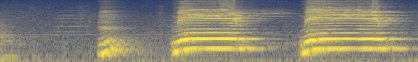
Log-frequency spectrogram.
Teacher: দুই ঠোঁটের শুকনো অংশ থেকে মিম হরফটি উচ্চারিত হয়, মিম মিম। মিম হরফটি পড়ার সময় আওয়াজ মিডিয়াম হবে, চিকন হবে, নিচের দিকে দাবিত হবে, বাতাস বন্ধ।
